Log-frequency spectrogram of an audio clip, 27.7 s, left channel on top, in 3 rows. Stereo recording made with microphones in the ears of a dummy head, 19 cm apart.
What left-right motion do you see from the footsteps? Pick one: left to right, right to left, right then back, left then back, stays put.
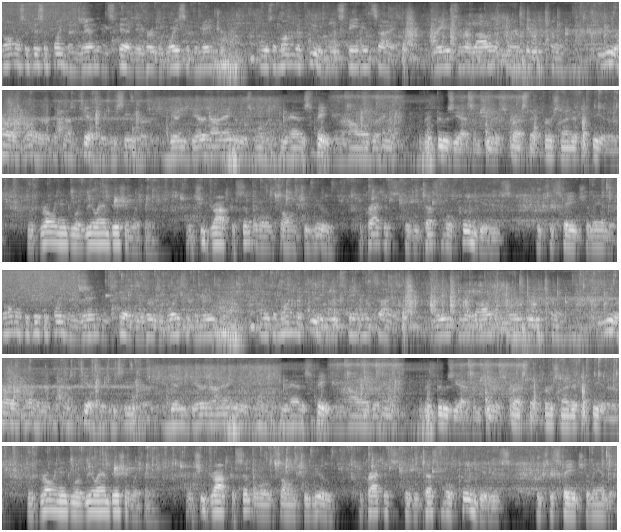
left then back.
